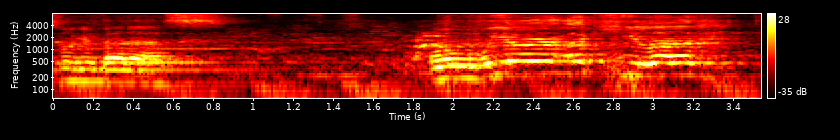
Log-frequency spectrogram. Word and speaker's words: Aquila: Well, we are Aquila, not to be confused with Aguila, which means Spanish, in Spanish it's eagle, right? No, it's Aquila with a Q.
